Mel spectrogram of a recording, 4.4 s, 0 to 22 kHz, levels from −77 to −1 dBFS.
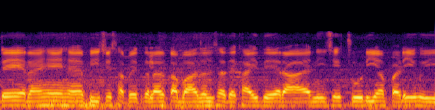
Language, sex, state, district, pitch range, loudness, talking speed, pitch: Hindi, male, Chhattisgarh, Balrampur, 115-120 Hz, -12 LUFS, 245 wpm, 115 Hz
